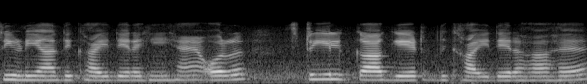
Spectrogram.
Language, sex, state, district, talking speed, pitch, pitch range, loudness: Hindi, female, Haryana, Rohtak, 135 wpm, 200 Hz, 195-210 Hz, -19 LUFS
